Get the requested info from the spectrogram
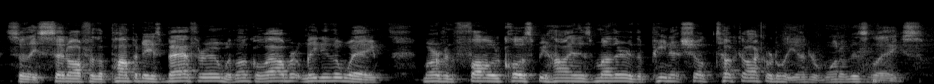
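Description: Male American teacher, storybook read-aloud, forceful tone, casual asides, lo-fi webcam sound. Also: medium pitch, moderate pace. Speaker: teacher reading aloud to children. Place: small home room, indoors. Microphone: webcam at desk distance. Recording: dull lo-fi webcam audio.

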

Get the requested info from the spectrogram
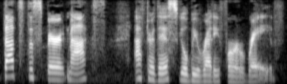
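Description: A woman's voice: lowish voice, lively intonation, normal speed, fairly bright tone, dry recording. A bubbly teenage cheerleader in a story game, all peppy encouragement. Her voice sits in a dry, close studio sound. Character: bubbly teen girl cheerleader, upbeat. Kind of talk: video game voice acting.

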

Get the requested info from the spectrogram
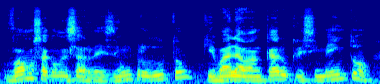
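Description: A man's voice: a little high, a little fast, darkish tone. A man in his forties, a native Spanish speaker with an Argentine accent, talking casually as a podcast guest, searching for words and slipping Spanish into Portuguese. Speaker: guest entrepreneur. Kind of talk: casual podcast interview talk. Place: small padded podcast studio. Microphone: studio microphone on boom arm. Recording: close podcast mic with background noise.

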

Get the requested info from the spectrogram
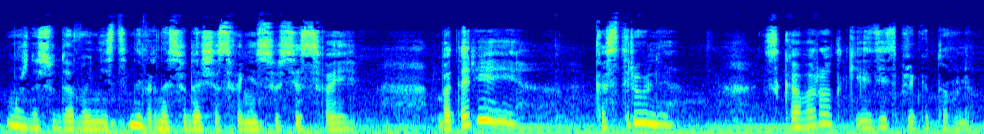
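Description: An older woman chatting casually for a vlog, musing in unhurried short phrases, recorded on a handheld phone. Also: fairly low pitch, lively intonation, noisy background. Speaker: travel vlogger. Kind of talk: casual first-person vlog chat. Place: outdoors by the shore, in a car, in a cafe.

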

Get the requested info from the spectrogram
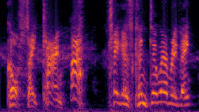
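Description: A man's voice: very high voice, lively intonation, fast talker, creaky, bright, forceful tone, pitched above the performer's own voice, heavily acted. A man voicing a boastful, bouncy, overconfident tiger in a storybook reading, with a chuckling, exclamatory manner. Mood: cocky.

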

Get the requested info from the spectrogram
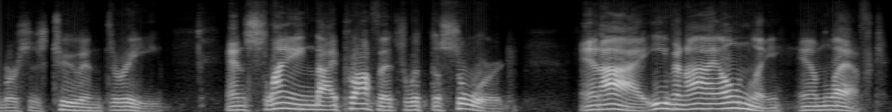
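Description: A man preaching as a pastor, reading Bible verses aloud with emphasis and explaining them in a measured, deliberate way. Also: fairly low pitch. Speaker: pastor teaching a Bible lesson. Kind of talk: verse-by-verse Bible teaching, reading scripture aloud then commenting. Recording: roomy echo, dull lo-fi sound.

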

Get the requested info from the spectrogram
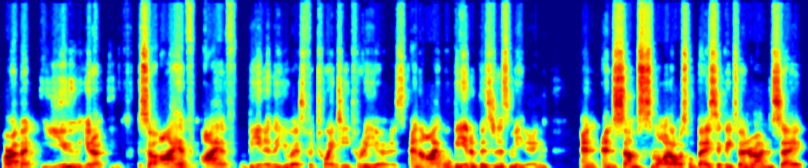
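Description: A man in his forties from South Africa hosting a live online show from home on a webcam, talking in a halting way full of fillers. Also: medium pitch, bright, forceful tone. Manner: halting, many fillers and restarts. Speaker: host. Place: home room with lamp and blinds. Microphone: webcam at desk.

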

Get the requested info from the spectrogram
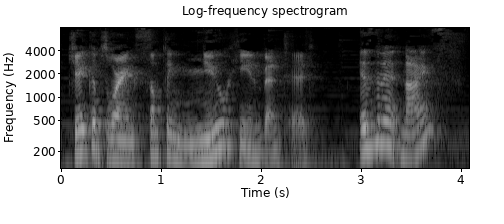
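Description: A man voicing a caring, gently firm mother in a children's storybook. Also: fairly high pitch, wildly swooping pitch, unhurried, soft background music, pitched above the performer's own voice, heavily acted. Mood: reassuring.

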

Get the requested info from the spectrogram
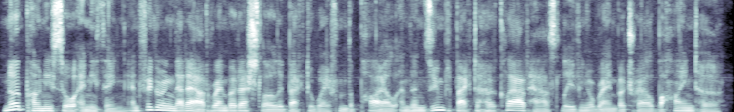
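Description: A man's voice: fairly low pitch, animated, fast, few pauses, mellow. A man giving scripted, comedic storybook narration for a radio play.

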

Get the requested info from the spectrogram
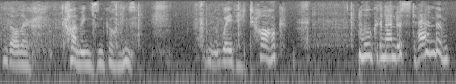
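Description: Middle-aged widow, female actor: plaintive, devoted, animated intonation, stagey radio-play delivery on muffled vintage tape. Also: medium pitch, a little slow, natural voice. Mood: wry. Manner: emotional, theatrical. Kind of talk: 1970s radio drama acting. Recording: dull, noisy old radio broadcast recording.

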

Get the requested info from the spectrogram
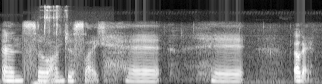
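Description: A young woman with a raspy voice that is fading from illness, chatting casually through a let's play with lots of fillers and asides. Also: fairly low pitch, level tone, takes it slowly, music in the background. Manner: rambling, filler-heavy, chatty. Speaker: gaming channel host. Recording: slightly dull lo-fi home recording.

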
